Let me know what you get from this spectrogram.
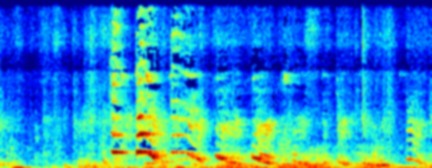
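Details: Puppies at play give high, whining whimpers that slide downward, about three or four a second and unevenly spaced. A few sharp yelps come near the start, and there is a low rumble underneath, apparently indoors.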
